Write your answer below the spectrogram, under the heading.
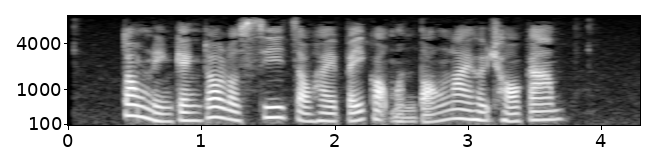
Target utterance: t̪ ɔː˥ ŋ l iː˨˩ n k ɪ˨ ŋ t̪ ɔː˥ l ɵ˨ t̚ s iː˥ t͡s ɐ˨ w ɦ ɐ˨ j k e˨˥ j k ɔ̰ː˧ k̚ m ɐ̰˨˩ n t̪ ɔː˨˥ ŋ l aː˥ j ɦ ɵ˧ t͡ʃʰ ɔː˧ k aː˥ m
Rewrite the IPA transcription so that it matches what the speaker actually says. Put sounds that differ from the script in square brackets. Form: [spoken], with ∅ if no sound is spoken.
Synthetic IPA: t̪ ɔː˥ ŋ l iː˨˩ n k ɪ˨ ŋ t̪ ɔː˥ l ɵ˨ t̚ s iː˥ t͡s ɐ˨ w ɦ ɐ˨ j [p] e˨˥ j k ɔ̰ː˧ k̚ m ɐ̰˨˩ n t̪ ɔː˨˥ ŋ l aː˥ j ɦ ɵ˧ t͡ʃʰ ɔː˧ k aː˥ m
